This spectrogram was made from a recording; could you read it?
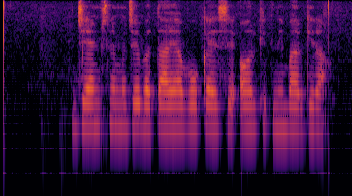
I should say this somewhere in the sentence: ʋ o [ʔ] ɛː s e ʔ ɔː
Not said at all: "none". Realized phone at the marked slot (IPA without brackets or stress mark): k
